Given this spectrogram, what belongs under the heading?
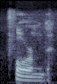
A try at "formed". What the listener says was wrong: Good, good. All right, nice job.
